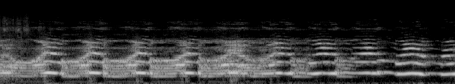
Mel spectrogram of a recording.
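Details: Pet dog howling in a long, wavering, tonal chorus, pitch rising and falling in repeated pulses for several seconds, with a possible second voice layered beneath.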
